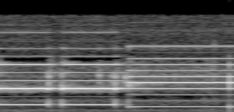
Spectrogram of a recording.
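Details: Desktop PC that suddenly won't boot: steady high beeps in quick runs with short gaps and a pitch change, repeating over and over; a beep code at failed start-up.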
